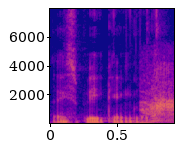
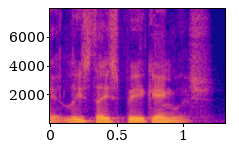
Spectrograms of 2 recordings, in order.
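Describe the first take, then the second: First: Whispered sarcastic repeat; under-breath aside. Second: Louder, higher mock cheer; sarcastic exclaim. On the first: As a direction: breathe it out softly, just to yourself. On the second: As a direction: throw out the line as a loud sarcastic jab. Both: Real, not acted.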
